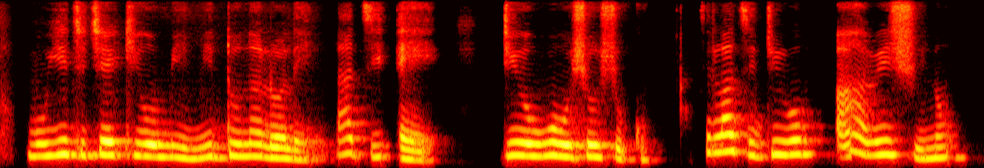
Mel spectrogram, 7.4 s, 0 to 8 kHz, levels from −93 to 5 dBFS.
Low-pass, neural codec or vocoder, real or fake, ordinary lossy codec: none; codec, 16 kHz, 0.9 kbps, LongCat-Audio-Codec; fake; none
